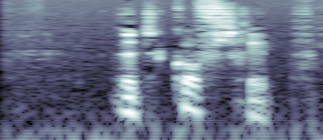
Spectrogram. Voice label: "t kofschip", Dutch

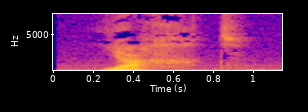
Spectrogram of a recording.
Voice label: "jacht", Dutch

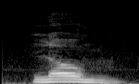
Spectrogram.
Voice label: "loom", Dutch

